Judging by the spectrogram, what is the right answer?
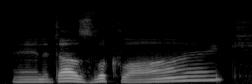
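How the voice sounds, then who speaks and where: On a very clean recording with a silent background, a man with an Australian accent speaks with lively intonation. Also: dry, close sound with no echo. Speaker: electronics hobbyist YouTuber. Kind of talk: hands-on tutorial. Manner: halting, thinking aloud.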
